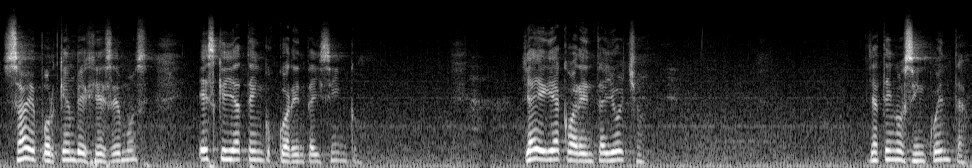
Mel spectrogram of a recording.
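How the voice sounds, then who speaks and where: A man preaching a sermon as pastor, building to loud fervent proclamations and dropping into quick conversational asides. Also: high-pitched, fairly even intonation, a little hiss or hum.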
